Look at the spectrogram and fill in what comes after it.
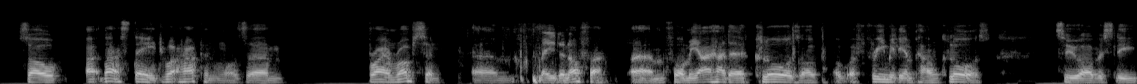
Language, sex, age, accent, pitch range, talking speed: English, male, 20-39, British, 95-110 Hz, 160 wpm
